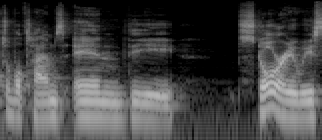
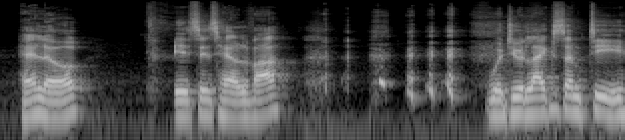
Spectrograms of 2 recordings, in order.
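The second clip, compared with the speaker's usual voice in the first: robotic Swedish-tinged voice, higher, louder; 2 semitones higher, 3 dB louder than usual. Asked how Helva's voice sounds, the speaker demonstrates a robotic Helva voice with Swedish spin. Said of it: "put like a Swedish spin on it".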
